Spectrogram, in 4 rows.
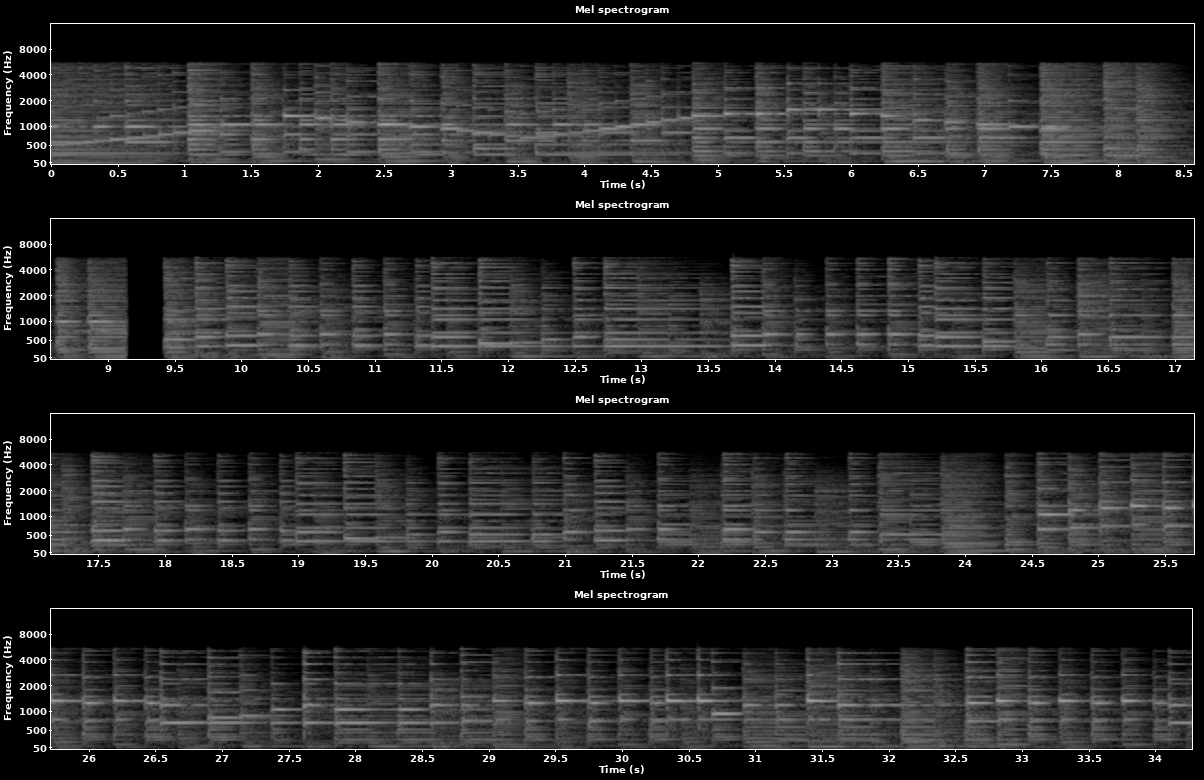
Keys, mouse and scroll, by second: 1.3 click, 4.8 click, 6.4 click, 9.6 f, 10.6 middle click, 11.4-12.5 scroll up 2, 12.9 click, 21.9 click, 22.6 click, 23.3 click, 24.7 click, 25.0 click, 25.4 click, 25.5 click, 26.4 click, 27.1 middle click, 28.1 click.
